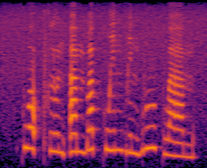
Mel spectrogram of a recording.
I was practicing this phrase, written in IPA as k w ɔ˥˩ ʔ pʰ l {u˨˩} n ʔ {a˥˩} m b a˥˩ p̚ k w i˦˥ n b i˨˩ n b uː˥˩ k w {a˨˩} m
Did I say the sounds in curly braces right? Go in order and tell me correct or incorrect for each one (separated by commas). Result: correct, incorrect, correct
